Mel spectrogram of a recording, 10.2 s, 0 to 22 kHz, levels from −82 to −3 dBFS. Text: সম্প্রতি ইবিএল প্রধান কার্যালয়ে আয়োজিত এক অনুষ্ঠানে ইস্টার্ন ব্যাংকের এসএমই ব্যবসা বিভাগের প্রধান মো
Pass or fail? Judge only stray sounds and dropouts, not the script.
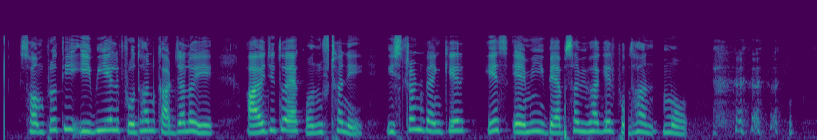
fail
